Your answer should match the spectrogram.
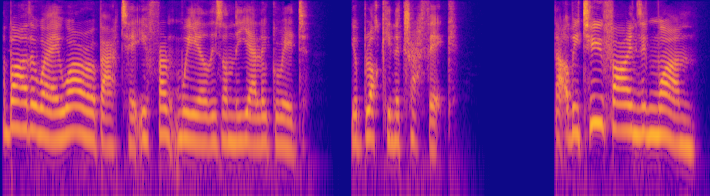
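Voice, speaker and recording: A woman's voice: mid-range voice, normal speed, darkish tone, natural voice. A woman voicing an officious, nitpicking policeman in a children's story, scolding with stiff politeness.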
